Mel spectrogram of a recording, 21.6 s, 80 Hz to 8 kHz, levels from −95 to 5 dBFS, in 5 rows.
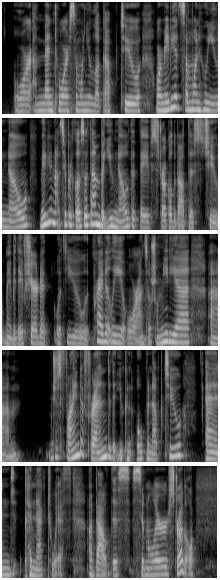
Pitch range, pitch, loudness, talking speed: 175-215 Hz, 185 Hz, -27 LUFS, 165 wpm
